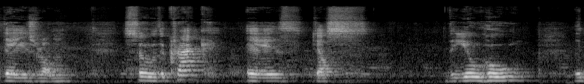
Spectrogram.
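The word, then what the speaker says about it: craic: Yeah, look, it's you know, the crack has been fantastic here, and well, the definition of crack, first of all, it's spelt C-R-A-I-C, and the evidence of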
